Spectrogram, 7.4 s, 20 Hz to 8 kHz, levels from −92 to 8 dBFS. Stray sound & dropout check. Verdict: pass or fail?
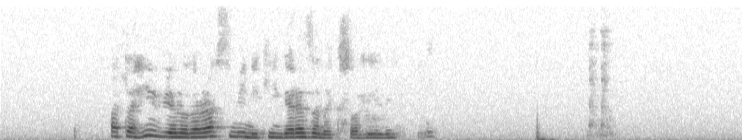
fail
